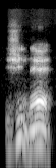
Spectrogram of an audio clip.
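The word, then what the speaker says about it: γυνή: Que no grego é guné, né? Guné. E se você prestar atenção na pronúncia, vai ver que na verdade ela é giné, né?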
